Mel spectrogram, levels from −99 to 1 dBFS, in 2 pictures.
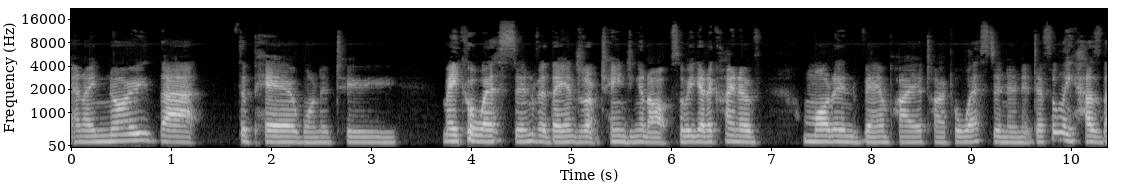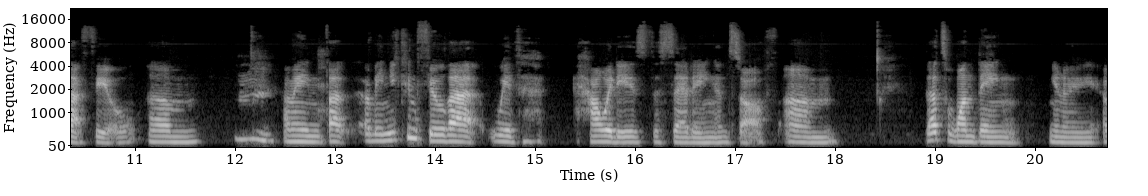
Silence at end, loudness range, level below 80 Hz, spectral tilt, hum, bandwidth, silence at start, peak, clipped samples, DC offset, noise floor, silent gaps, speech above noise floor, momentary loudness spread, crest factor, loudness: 0 s; 5 LU; -72 dBFS; -6 dB/octave; none; 13.5 kHz; 0 s; -4 dBFS; under 0.1%; under 0.1%; -51 dBFS; none; 25 dB; 13 LU; 22 dB; -26 LUFS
